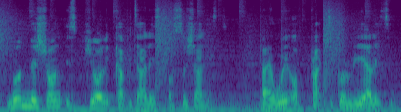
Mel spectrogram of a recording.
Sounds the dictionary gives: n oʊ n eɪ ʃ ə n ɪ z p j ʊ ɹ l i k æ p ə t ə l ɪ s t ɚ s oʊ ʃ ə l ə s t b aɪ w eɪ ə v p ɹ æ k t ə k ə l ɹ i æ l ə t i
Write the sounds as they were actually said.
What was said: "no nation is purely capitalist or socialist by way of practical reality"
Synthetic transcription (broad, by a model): n oʊ n eɪ ʃ ə n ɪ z p j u l i k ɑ p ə t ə l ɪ s t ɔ s oʊ ʃ ə l ə s t b aɪ w eɪ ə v p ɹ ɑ k t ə k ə l ɹ i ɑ l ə t i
